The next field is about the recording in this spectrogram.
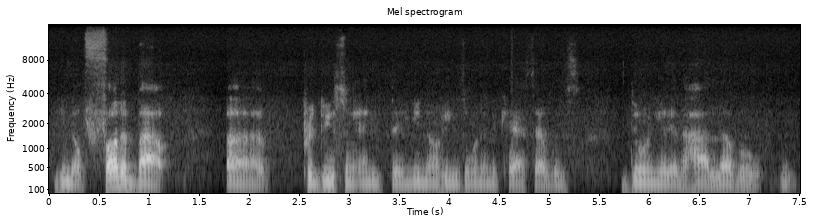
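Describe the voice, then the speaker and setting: A man's voice: lowish voice, creaky, breathy edge. A man being interviewed as a guest, chatting casually and earnestly in slangy, informal language over a video call. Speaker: interview guest, DJ and music producer. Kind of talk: casual chat. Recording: dull lo-fi video call audio.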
